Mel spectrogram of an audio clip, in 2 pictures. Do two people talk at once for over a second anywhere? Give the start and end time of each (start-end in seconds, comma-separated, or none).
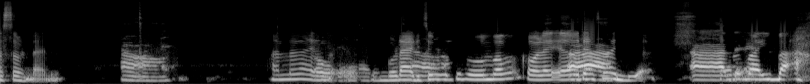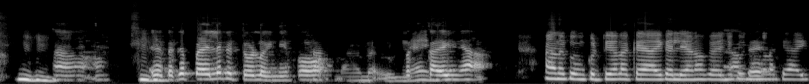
3.2-4.5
